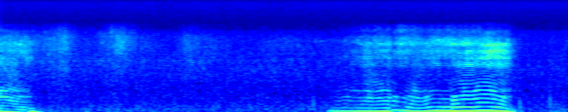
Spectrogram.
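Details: Loud snoring: low, buzzing snores on the breath, with a long rattling snore near the end.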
